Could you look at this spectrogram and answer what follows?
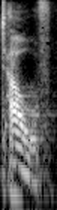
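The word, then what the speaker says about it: טוב: good is the word Tov in Hebrew it's pronounced t-o-w-v tauv of all the definitions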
